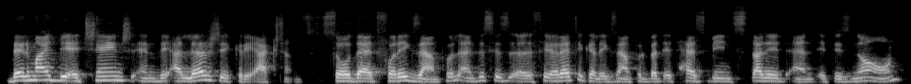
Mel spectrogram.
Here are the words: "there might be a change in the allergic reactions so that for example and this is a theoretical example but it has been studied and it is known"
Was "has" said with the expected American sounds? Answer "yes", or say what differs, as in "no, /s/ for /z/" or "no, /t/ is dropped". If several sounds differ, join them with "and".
yes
